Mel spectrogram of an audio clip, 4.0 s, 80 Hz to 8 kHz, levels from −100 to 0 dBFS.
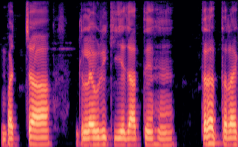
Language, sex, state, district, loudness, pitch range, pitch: Hindi, male, Uttar Pradesh, Etah, -16 LUFS, 130-140 Hz, 135 Hz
